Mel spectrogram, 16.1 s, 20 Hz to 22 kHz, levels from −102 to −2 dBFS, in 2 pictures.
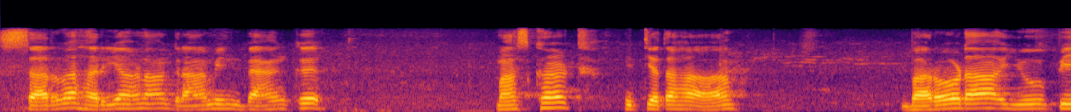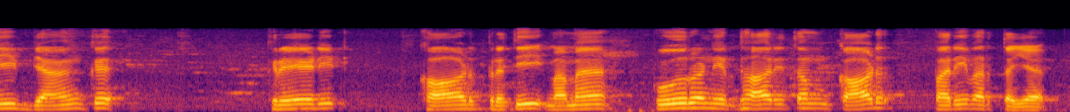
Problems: constant background noise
